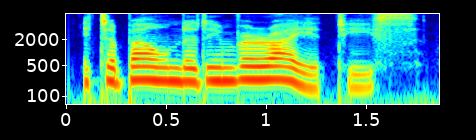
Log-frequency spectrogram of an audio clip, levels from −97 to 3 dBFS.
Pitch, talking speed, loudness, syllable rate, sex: 215 Hz, 130 wpm, -16 LUFS, 4.9 syllables/s, female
